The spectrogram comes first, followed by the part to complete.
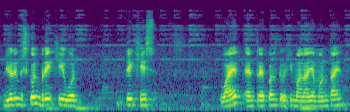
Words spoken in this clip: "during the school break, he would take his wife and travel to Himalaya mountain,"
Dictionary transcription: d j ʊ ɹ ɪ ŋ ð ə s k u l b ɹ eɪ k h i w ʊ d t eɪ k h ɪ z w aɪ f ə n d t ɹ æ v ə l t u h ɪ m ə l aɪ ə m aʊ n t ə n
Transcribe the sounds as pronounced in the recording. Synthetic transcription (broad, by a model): d j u ɹ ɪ ŋ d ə s k u l b ɹ eɪ k h i w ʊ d t eɪ k h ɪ s w aɪ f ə n t ɹ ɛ p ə l t u h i m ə l aɪ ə m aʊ n t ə n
